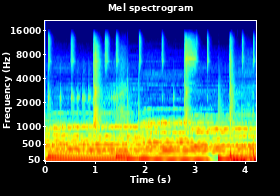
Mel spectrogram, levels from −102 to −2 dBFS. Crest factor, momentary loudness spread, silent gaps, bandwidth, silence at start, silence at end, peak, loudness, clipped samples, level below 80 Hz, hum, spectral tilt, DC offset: 14 dB; 4 LU; none; 13.5 kHz; 0 s; 0 s; -4 dBFS; -21 LUFS; under 0.1%; -24 dBFS; none; -8 dB/octave; under 0.1%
